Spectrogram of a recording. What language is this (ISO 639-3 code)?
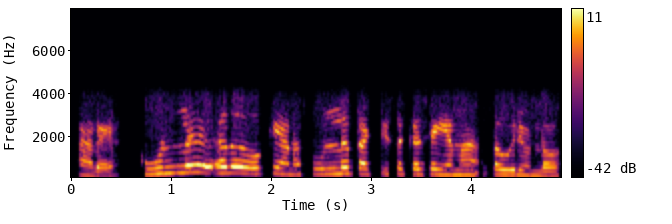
mal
